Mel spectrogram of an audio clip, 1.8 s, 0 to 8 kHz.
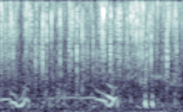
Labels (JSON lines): {"label": "biophony, cascading saw", "recorder": "SoundTrap 600 or HydroMoth"}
